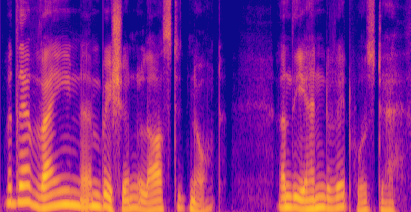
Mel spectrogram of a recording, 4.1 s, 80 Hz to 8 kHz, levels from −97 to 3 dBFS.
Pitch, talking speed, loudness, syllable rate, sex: 145 Hz, 190 wpm, -17 LUFS, 4.6 syllables/s, male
